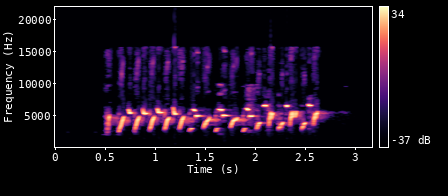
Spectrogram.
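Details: Moroccan Widani goldfinch, a European goldfinch sung for chicks to copy: one unbroken phrase of over two seconds, packed with fast, high, bubbling twitters and downslurred notes.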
